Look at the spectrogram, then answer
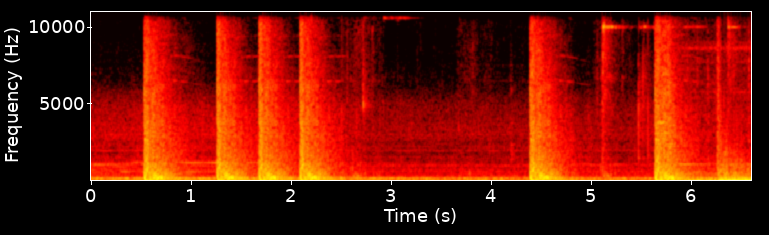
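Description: Gunfire in the F.E.A.R. video game: six loud, sharp shots in irregular bursts, each ringing out with a short decay over a low background hum.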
